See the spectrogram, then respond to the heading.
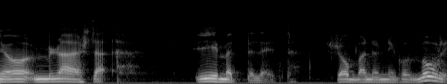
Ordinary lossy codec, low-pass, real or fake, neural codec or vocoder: none; none; real; none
